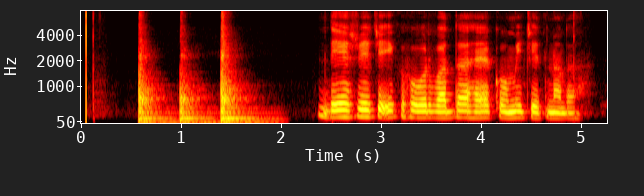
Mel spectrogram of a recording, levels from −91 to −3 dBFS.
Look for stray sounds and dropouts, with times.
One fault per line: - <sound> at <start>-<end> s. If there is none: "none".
- thud at 0.6-2.1 s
